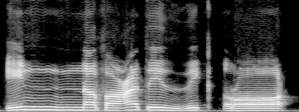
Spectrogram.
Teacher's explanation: In nafa'atiz, we do not long any letter, then ta azal we read in soft sound, and on the kaf we make shiddat and hums quality also, and then on the ra we read in heavy sound.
